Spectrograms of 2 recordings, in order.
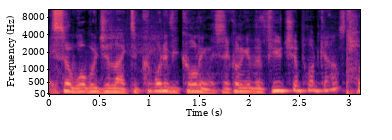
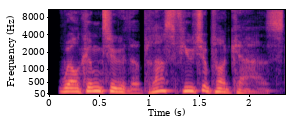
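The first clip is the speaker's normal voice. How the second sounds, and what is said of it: Put-on American accent. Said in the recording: “You can do an American one.”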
